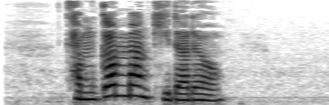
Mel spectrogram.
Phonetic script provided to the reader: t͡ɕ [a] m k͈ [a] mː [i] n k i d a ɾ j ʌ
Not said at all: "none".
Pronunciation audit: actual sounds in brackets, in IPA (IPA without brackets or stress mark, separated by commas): a, a, a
